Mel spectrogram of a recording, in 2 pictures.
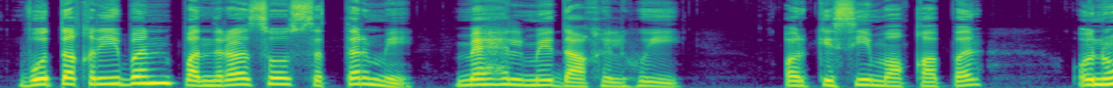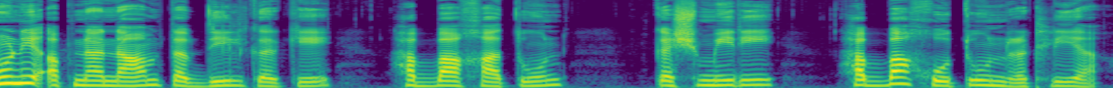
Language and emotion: Urdu, neutral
